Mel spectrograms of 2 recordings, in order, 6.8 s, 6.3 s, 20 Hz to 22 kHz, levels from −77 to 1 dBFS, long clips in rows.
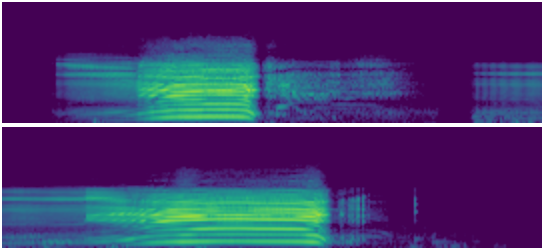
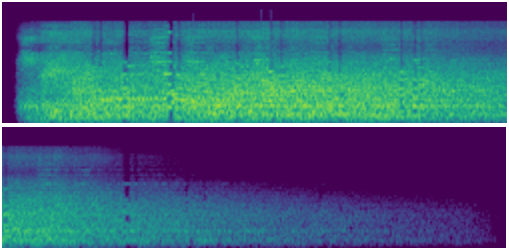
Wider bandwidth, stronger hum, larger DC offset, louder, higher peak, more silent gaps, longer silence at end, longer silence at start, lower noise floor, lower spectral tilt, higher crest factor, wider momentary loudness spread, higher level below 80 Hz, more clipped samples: second, 7.8 kHz vs 12.5 kHz; neither; neither; about the same, -14 LUFS vs -13 LUFS; about the same, 0 dBFS vs 0 dBFS; first, 2.73-2.92 s vs none; second, 1.35 s vs 1.8 s; first, 0.4 s vs 0.1 s; first, -66 dBFS vs -58 dBFS; first, -5.5 dB/octave vs -3 dB/octave; about the same, 18 dB vs 16 dB; first, 22 LU vs 18 LU; second, -66 dBFS vs -50 dBFS; neither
